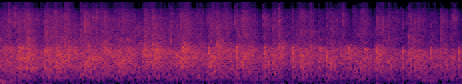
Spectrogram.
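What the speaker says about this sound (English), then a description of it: "a big round of applause once again for the artist" Audience applause fills a Hindustani music concert hall after a performance, a dense and steady roar of clapping that holds at an even level throughout without fading.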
